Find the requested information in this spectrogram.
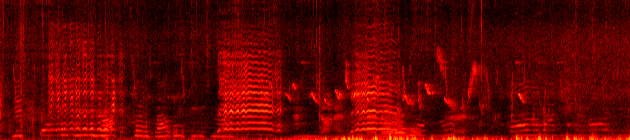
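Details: Farm goats grazing alongside sheep in fields: several quavering, nasal bleats with a wavering pitch, about three distinct calls spread over the recording, with human speech and a low rumbling background.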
